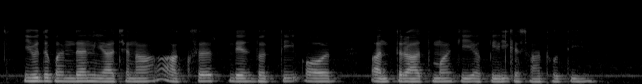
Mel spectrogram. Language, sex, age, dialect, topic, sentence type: Hindi, male, 18-24, Kanauji Braj Bhasha, banking, statement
